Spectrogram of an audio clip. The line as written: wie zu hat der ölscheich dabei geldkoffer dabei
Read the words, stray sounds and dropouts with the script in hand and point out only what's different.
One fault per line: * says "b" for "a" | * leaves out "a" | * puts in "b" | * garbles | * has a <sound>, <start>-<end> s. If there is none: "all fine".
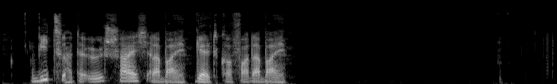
all fine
